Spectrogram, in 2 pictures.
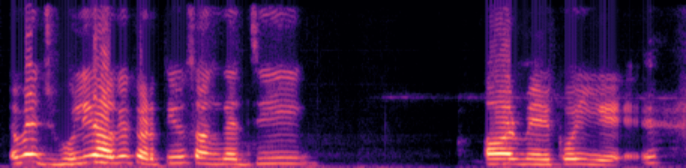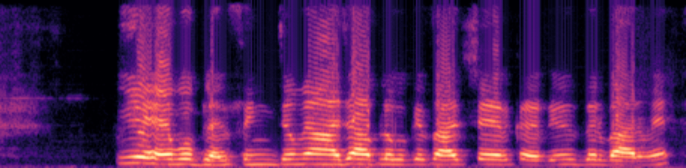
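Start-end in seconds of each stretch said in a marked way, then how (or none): none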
